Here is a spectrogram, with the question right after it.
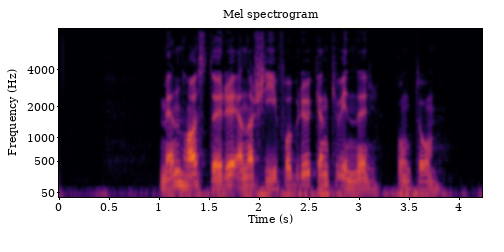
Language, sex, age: Norwegian, male, 27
